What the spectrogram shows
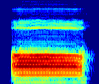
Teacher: tongue back and down and that's the lowest back vowel but the tongue goes back and down · the tongue back and down and that's the lowest back vowel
